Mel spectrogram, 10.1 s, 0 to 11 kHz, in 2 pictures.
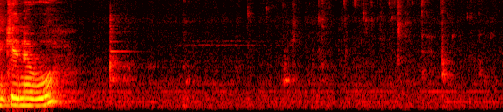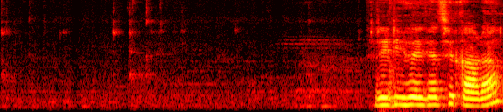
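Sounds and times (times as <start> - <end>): liquid dripping through strainer: 1.1 - 9.1.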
